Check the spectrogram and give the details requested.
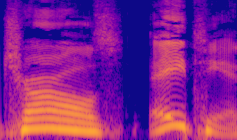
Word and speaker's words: Charles Etienne: Chris Bell and Charles Etienne.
